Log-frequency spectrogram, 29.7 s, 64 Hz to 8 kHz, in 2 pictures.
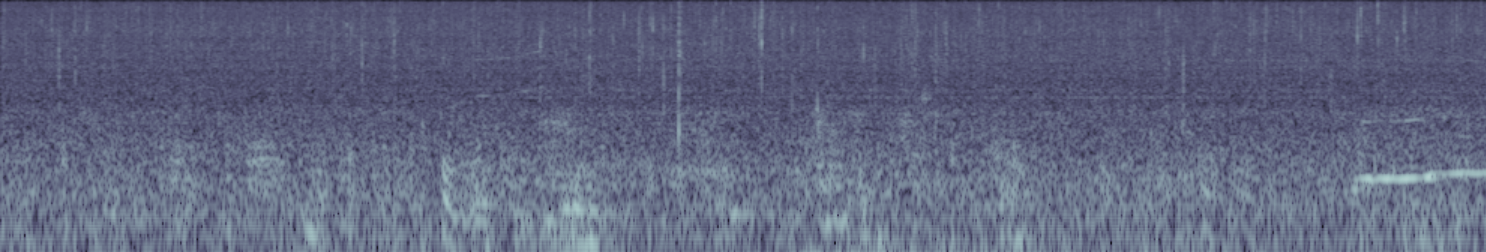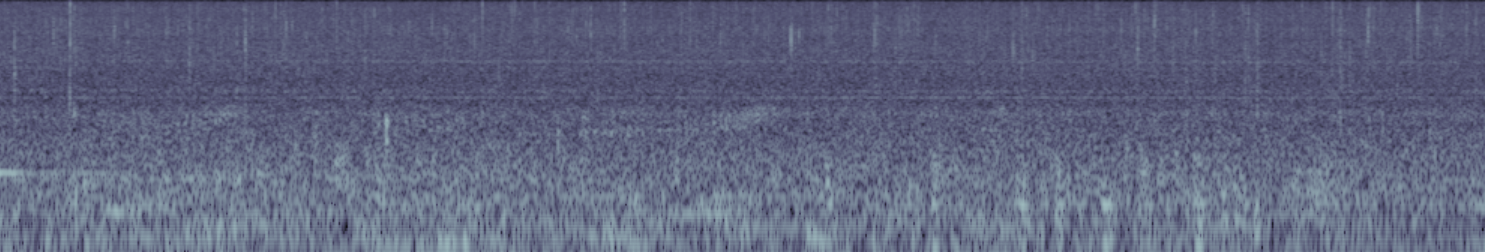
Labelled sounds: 22.3	22.5	humpback whale, 0.78 to 1.1 kHz

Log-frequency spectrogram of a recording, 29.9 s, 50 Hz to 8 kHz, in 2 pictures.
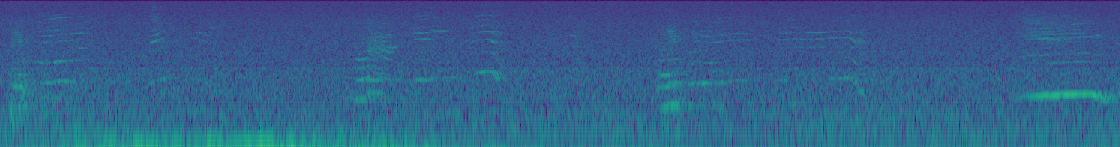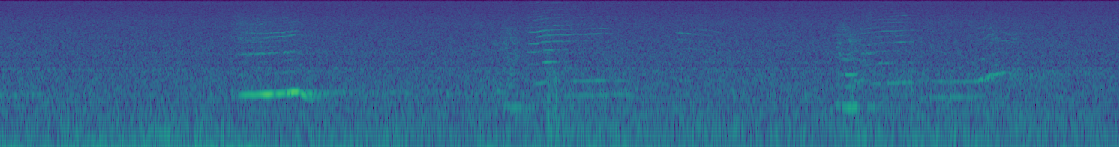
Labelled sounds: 0.6	1.2	humpback whale, 0.86 to 4.9 kHz
2.0	2.3	humpback whale, 1.8 to 2.2 kHz
4.9	6.7	humpback whale, 1.2 to 6.8 kHz
9.6	11.5	humpback whale, 1.8 to 4.5 kHz
13.8	14.7	humpback whale, 1.9 to 3.6 kHz
18.1	19.0	humpback whale, 1.1 to 2.8 kHz
22.0	23.1	humpback whale, 1.2 to 4.3 kHz
23.9	24.6	humpback whale, 2.4 to 2.8 kHz
26.4	27.1	humpback whale, 1.2 to 4.7 kHz

